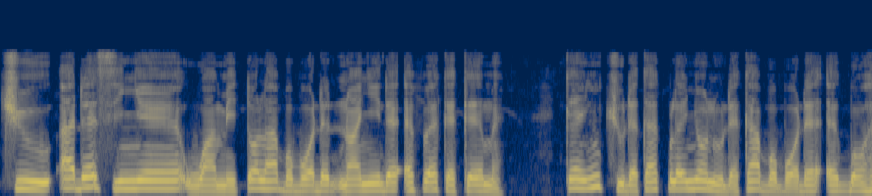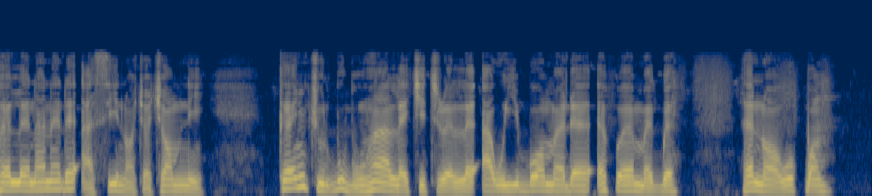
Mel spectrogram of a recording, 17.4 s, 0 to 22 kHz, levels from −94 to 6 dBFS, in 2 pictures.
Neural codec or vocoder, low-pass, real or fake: none; 7.2 kHz; real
